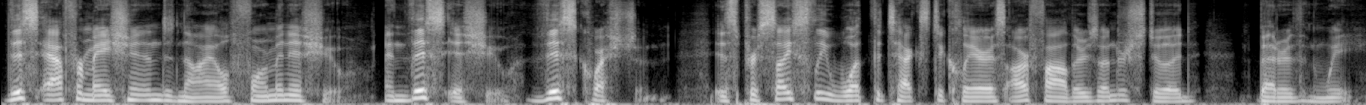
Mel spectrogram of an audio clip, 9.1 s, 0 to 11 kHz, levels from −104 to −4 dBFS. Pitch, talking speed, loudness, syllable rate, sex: 150 Hz, 150 wpm, -22 LUFS, 5.0 syllables/s, male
